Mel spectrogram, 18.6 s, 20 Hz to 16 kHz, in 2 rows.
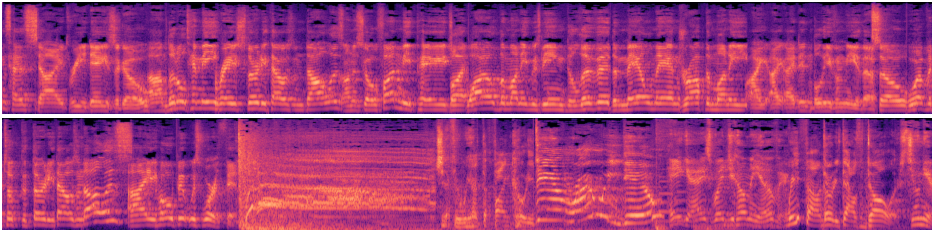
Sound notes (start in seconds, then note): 11.6 both screaming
